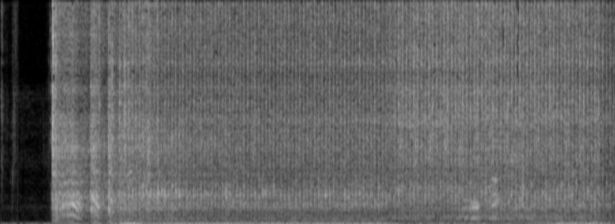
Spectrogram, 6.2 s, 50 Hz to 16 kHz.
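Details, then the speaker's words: 1995 Toyota Hiace 4x4 with 1KZ-TE turbodiesel, first start after timing belt and AC/alternator belt replacement: it cranks, catches in about a second and settles into an even idle with no knocking or slapping. "right the engine did not blow up that is good news"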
